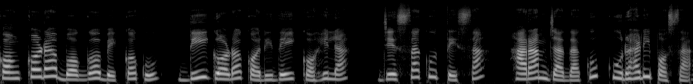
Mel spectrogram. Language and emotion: Odia, neutral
